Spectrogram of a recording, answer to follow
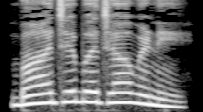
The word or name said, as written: ಬಾಜೆಬಜಾವಣೆ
